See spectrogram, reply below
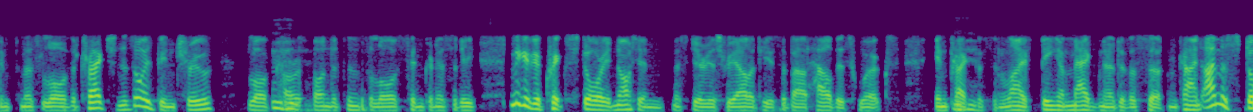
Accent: Australia; I'm Australian

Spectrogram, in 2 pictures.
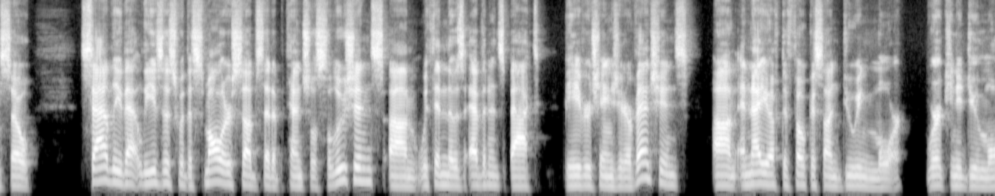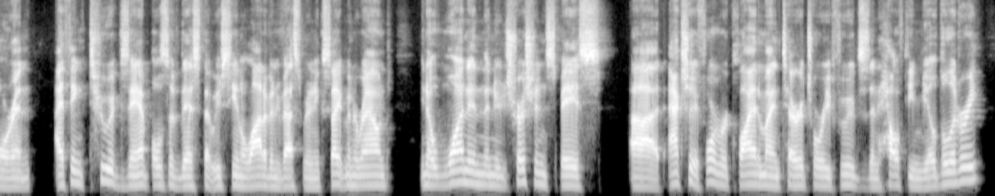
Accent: New York City, New York, United States; moved away; also born or lived in Chicago / Melbourne / Boston; I was born and raised in Brooklyn

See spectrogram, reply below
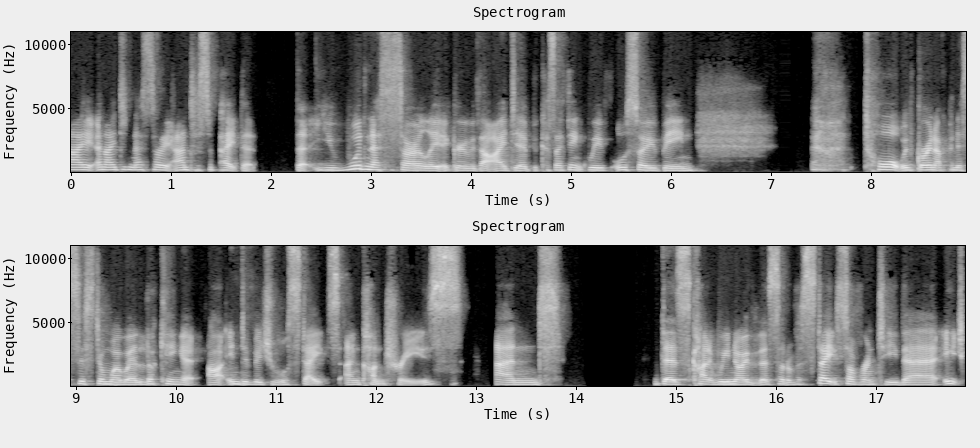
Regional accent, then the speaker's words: Australia; now in Switzerland; I'm Australian, British, I live in Switzerland.

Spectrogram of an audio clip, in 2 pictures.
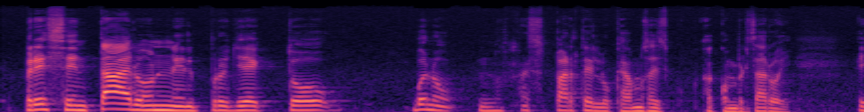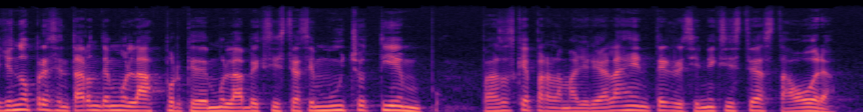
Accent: Turrialba, Cartago, Costa Rica; soy de Turrialba

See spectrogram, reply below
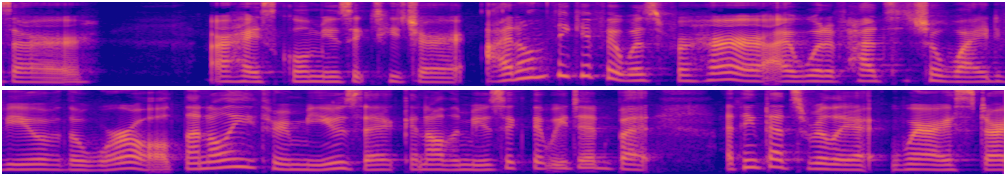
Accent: La Mesa, New Mexico, United States; also born or lived in Las Cruces, New Mexico; now in Los Angeles, United States; we grew up in Las Cruces, New Mexico, which is, a small town south near El Paso, Texas. But even smaller, we grew up in a place called La Mesa, New Mexico

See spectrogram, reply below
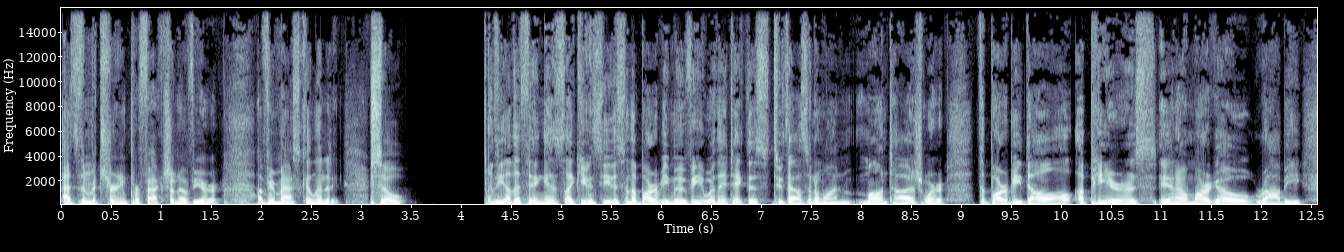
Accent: Australia; I'm an Australian

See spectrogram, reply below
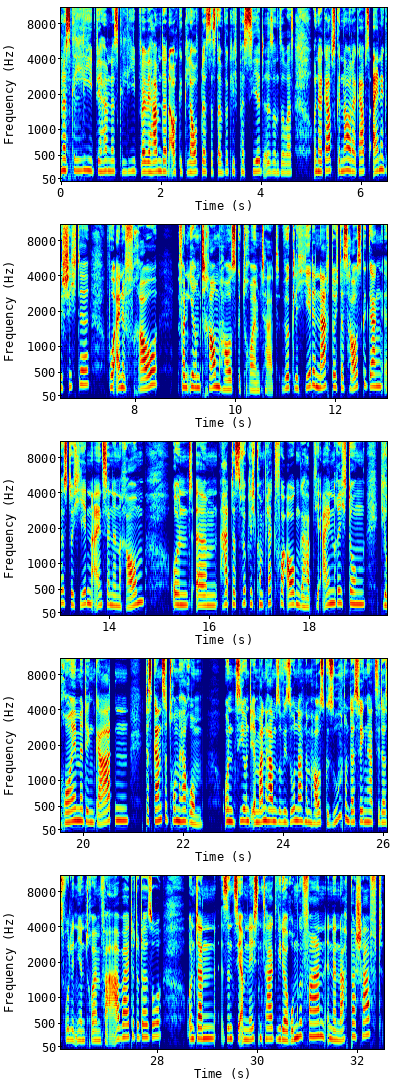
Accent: North Hesse, Germany; Bei uns in Nordhessen ähm, da gibt es manche Leute, die sehr extrem so nordhessisches Platt reden

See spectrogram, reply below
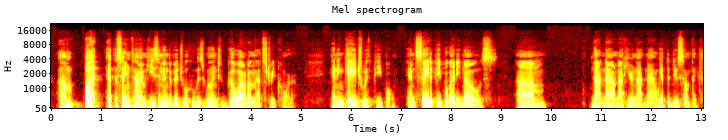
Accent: Milwaukee, Wisconsin, United States; moved away; It is one of the most segregated cities in America, and I grew up there

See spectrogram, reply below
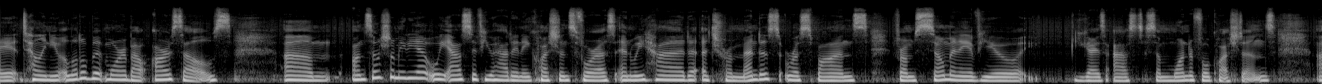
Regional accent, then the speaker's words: St. Louis, Missouri, United States; moved away as an adult; now in Kansas City, United States; So we're both from St. Louis. I currently live in Kansas City with my husband, Jordan

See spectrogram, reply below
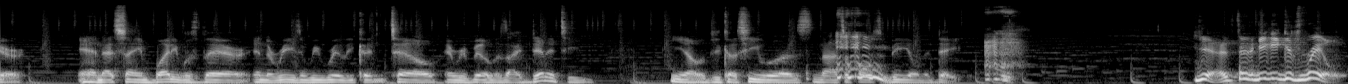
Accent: Detroit, Michigan, United States; we're both from Detroit

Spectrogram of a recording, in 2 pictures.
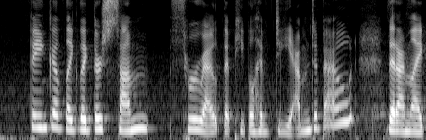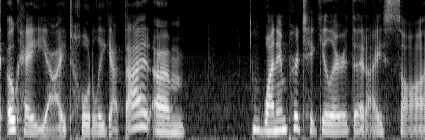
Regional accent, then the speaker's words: Canada; we are Canadian

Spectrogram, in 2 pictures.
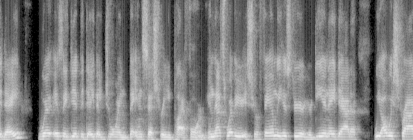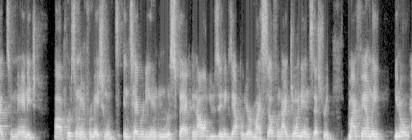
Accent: Nashville, Tennessee, United States; I'm a sixth generation Nashvillean

